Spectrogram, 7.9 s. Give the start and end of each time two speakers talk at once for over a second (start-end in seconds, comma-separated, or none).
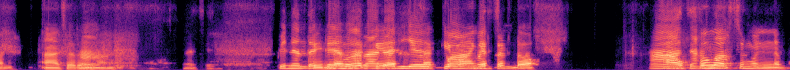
3.5-5.3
